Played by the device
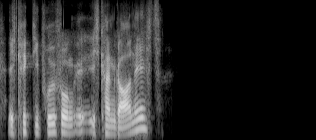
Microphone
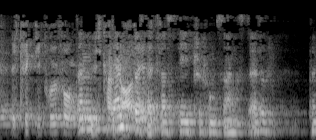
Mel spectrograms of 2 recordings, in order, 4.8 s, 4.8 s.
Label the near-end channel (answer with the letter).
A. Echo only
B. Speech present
B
